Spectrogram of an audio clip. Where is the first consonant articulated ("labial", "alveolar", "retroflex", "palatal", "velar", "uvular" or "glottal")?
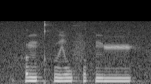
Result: glottal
